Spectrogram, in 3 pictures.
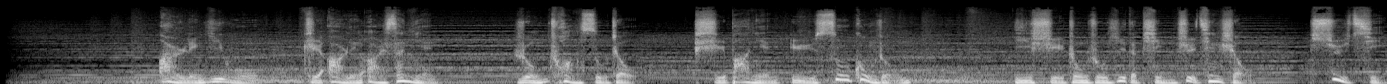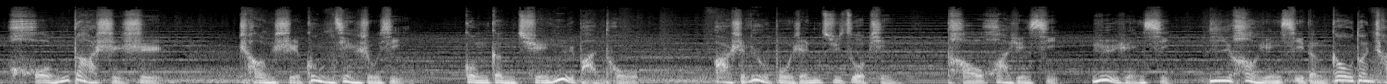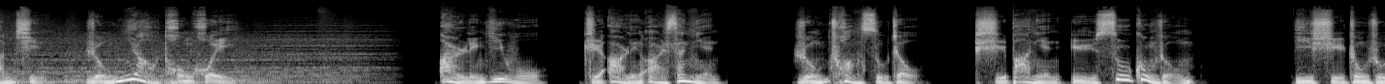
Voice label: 男 房产 恢弘; 融创苏州

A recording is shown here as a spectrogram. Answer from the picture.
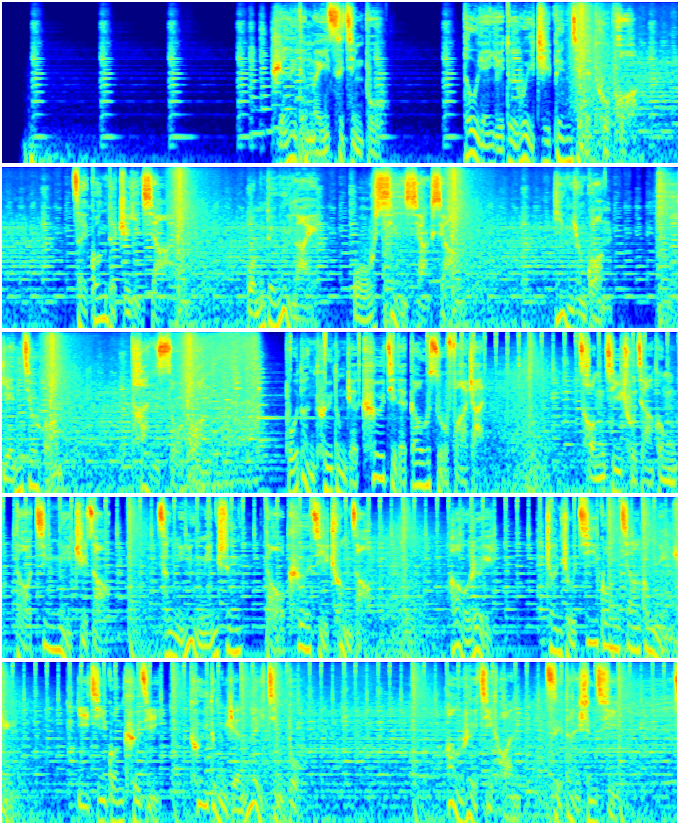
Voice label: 男 大气质感; 奥瑞

